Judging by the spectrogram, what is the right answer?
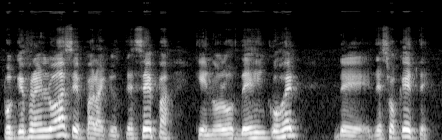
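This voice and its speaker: A man's voice: fairly high pitch, animated, normal speed, darkish tone, lo-fi sound. A man giving an impassioned monologue as a spiritist video presenter, emphatic, posing rhetorical questions and answering them himself.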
